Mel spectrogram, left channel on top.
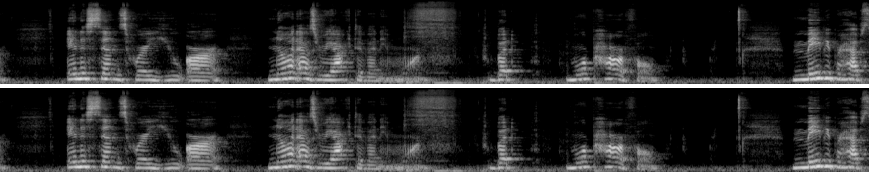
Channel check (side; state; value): both; identical; correlation 1.00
